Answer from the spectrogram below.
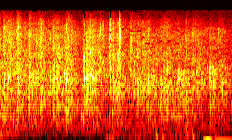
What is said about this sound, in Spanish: ¿Qué tal se un aplauso al Señor? Amén.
